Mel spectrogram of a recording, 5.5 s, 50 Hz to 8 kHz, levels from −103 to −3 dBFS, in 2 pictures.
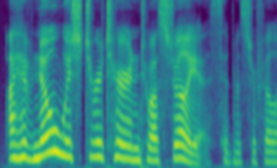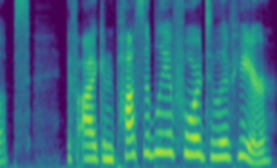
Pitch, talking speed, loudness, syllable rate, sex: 240 Hz, 205 wpm, -18 LUFS, 5.4 syllables/s, female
